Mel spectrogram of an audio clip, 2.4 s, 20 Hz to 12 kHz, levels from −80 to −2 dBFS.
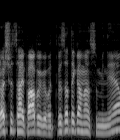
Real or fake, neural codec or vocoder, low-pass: real; none; 7.2 kHz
